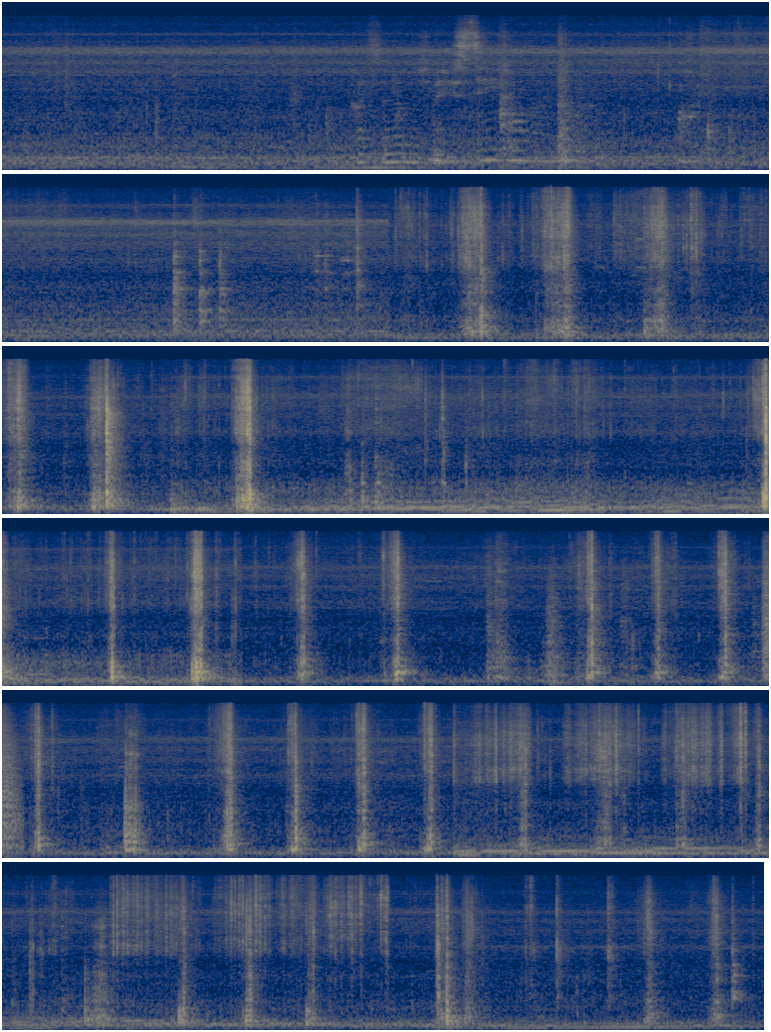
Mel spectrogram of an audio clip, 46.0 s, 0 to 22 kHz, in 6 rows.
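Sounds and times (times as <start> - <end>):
onion peeling rustle: 11.5 - 27.2, 32.7 - 43.8
knife chopping on cutting board: 15.4 - 16.6, 27.9 - 31.2, 32.8 - 35.1.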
